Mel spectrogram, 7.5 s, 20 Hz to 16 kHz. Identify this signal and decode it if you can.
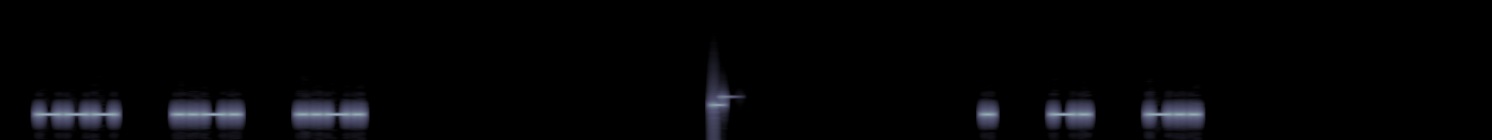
Morse code, heard as a keyed tone, about 36 wpm, spaced as for 20 wpm, 700 Hz. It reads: OFF END
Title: 3x Character Spacing - Top 200 Words - 35wpm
